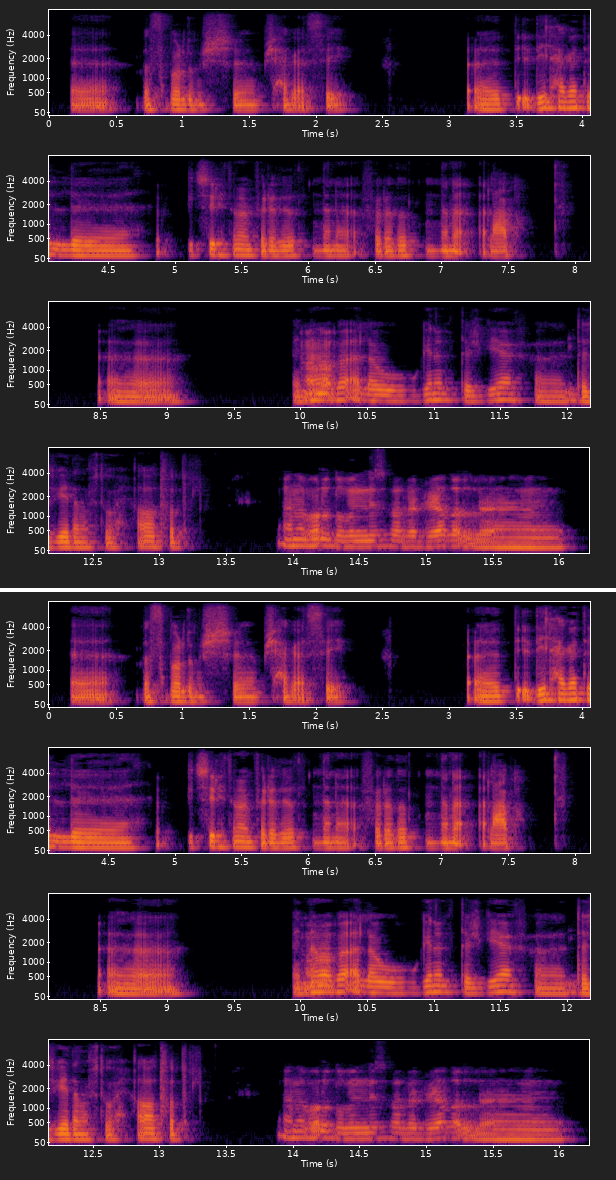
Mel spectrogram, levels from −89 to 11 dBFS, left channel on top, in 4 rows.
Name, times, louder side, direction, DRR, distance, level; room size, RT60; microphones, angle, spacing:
voice 1, 0.2-2.2 3.1-4.7 5.2-7.5 7.9-8.0 8.6-9.1 10.0-13.2, right 2 dB, 30° right, 0.5 m, -24 dB
voice 2, 13.9-16.0, left 2 dB, 40° left, 0.7 m, -26 dB
9.1 x 6.5 x 3.1 m
head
